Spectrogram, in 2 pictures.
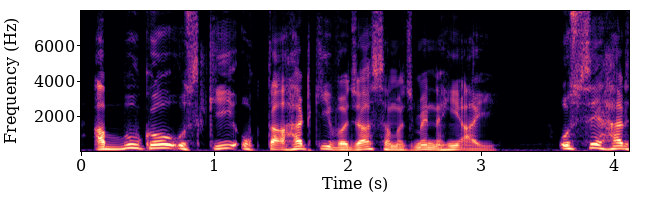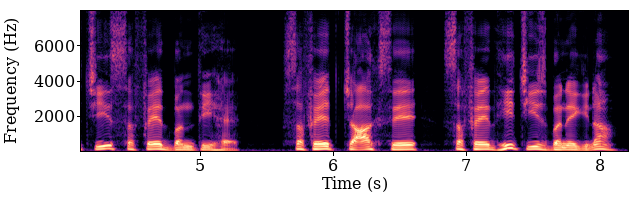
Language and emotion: Urdu, neutral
